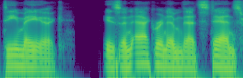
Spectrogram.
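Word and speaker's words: DMAIC: DEI pronounced DMEIK is an acronym that stands for the five steps that make up the approach.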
